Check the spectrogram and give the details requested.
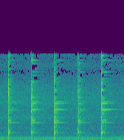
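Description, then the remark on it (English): A blacksmith's hammer rings out on an anvil in six steady, evenly spaced blows on hot metal, shaping a scroll, each a sharp metallic clang with a brief ring, fairly loud over a low background hum. “Back at the anvil, the scroll is taking shape.”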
